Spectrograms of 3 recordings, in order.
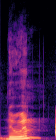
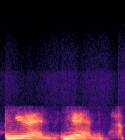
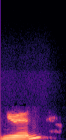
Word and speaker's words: Nguyen: Nguyen? – Nguyen. But in Vietnamese, it's like Nguyen. But I think in America, they pronounce it as like Nguyen.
